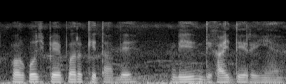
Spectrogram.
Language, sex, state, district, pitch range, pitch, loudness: Hindi, male, Uttar Pradesh, Saharanpur, 105-115 Hz, 110 Hz, -18 LUFS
